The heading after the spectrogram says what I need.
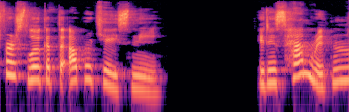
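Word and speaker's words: nu: Knee. Yes. Pronounced just like the knee on your leg. Its sound in Greek is M.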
